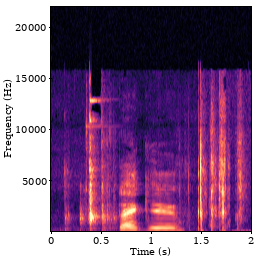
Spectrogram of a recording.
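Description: Metal tools clink and rattle.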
